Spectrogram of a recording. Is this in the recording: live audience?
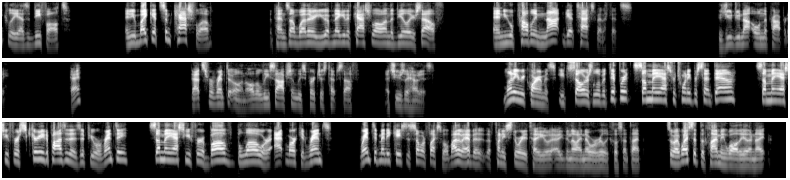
yes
